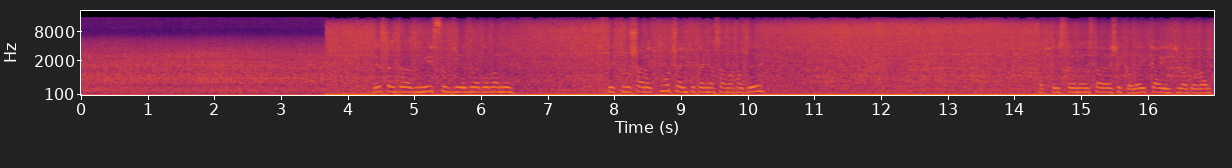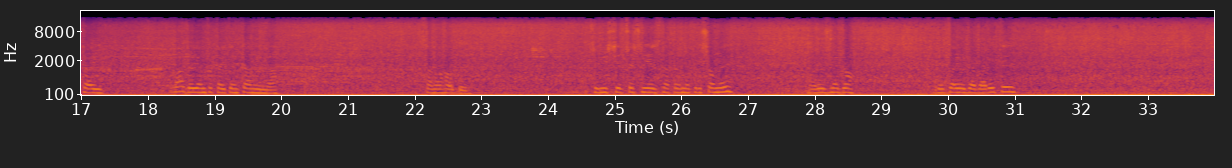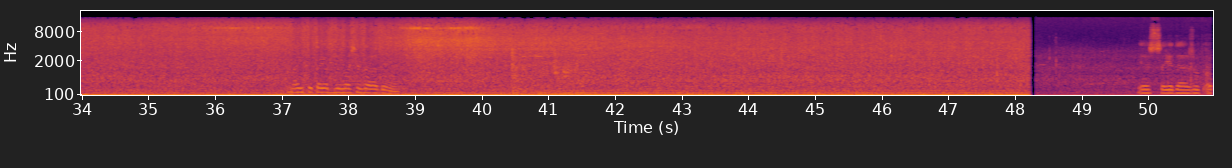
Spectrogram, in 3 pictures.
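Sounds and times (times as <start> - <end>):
loading plant rushing and humming: 0.0 - 48.3.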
